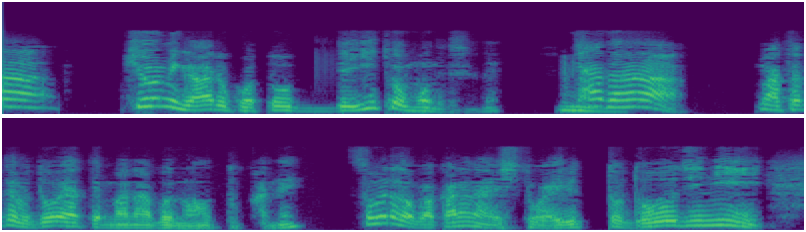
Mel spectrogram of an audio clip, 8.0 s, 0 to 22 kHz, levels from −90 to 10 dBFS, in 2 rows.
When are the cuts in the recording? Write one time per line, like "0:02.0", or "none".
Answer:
0:02.7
